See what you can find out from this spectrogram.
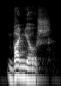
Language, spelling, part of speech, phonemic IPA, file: Dutch, banjo's, noun, /ˈbɑɲos/, Nl-banjo's.ogg
- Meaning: plural of banjo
